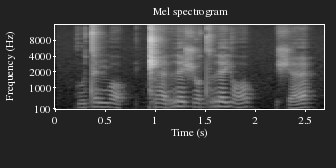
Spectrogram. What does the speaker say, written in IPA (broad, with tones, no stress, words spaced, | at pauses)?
ku˩˥dɛ˥ŋɔ˥˩ | ɡ͡ǁæ˥˩rɛ˥ ʃɔ˧drɛ˥jɔ˩˥ | ʃæ˩˥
